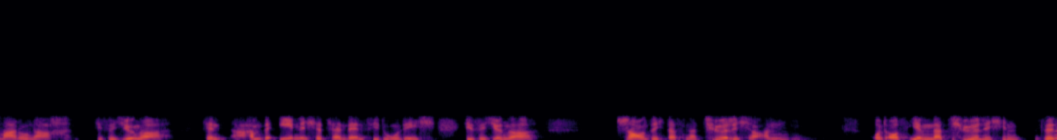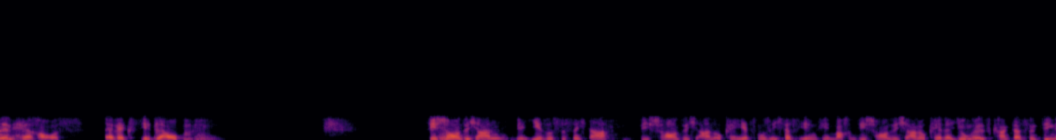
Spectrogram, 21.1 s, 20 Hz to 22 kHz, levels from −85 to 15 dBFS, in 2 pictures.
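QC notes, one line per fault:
Throughout: G.729 codec. The speech is rebuilt from a vocal-tract filter and sparse pulse excitation, so it sounds plainly rough and slightly synthetic, consistent with an 8 kbit/s G.729A link. A spectrogram shows a 300 Hz to 3.4 kHz telephone band, empty above 3.6 kHz.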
